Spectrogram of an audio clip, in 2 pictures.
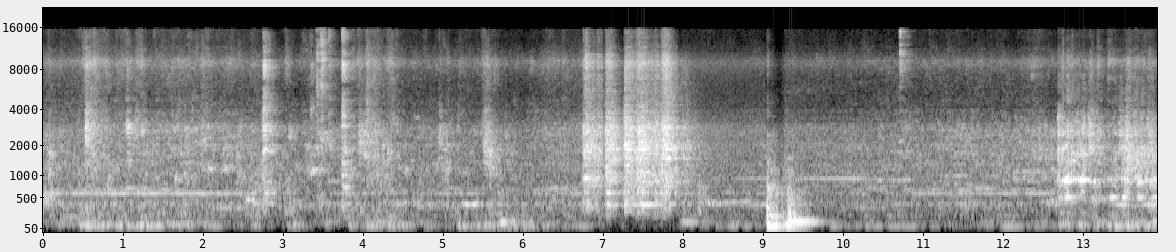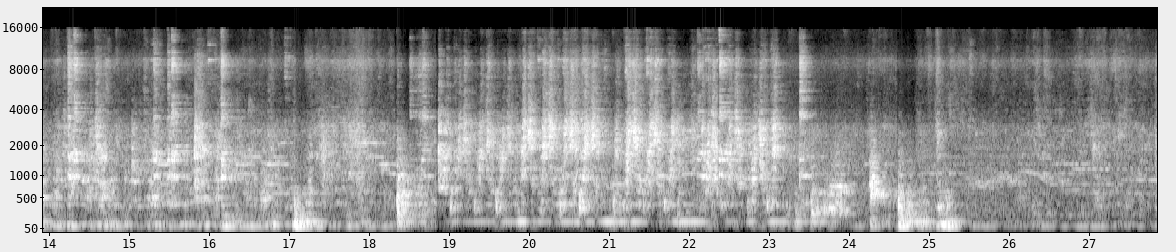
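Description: Background music over tap water running into a kitchen sink, surging in several stretches, with occasional knocks and clinks of utensils.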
